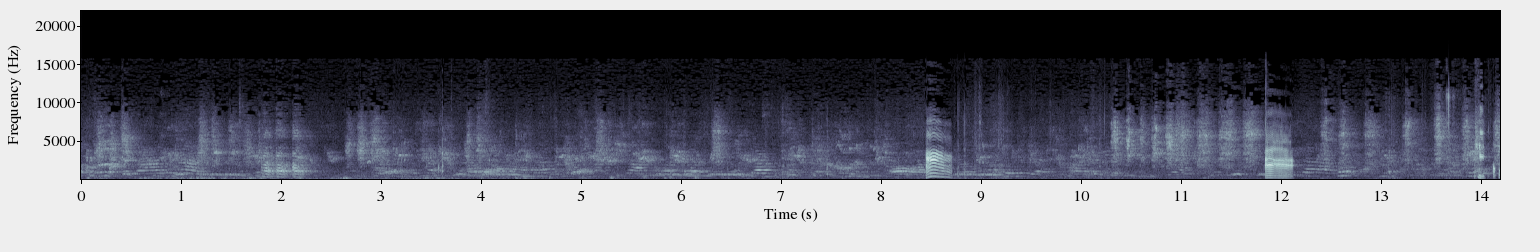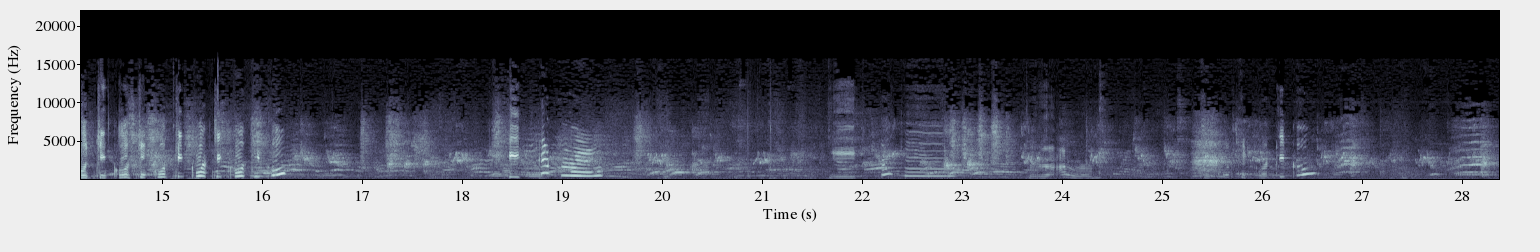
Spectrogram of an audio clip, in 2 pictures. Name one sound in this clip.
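An eclectus parrot chatters and mimics speech close by.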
